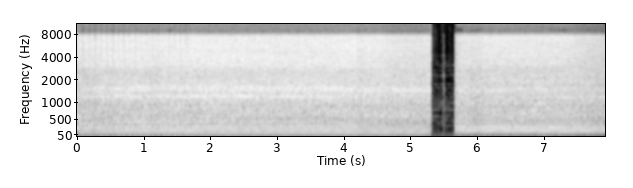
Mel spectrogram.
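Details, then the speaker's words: Lawn mower's small single-cylinder engine after a complete tune-up, carburetor work, fresh oil, a full tank and priming; steady even run at about four pops a second, one brief dropout, no misfire, a little smoke; normal running. "guys, the machine's working good. It's gonna throw a little bit of smoke because that's the way it is."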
